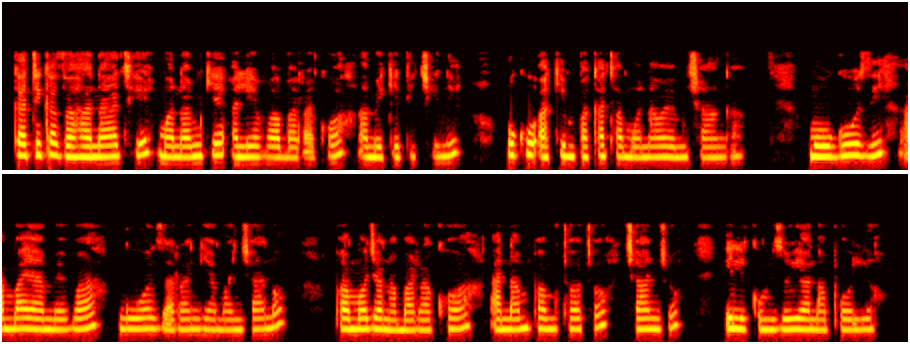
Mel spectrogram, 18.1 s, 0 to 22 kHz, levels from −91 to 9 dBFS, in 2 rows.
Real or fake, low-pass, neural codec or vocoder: real; 7.2 kHz; none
